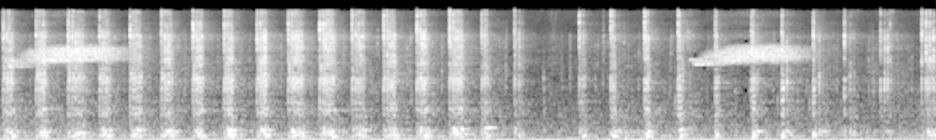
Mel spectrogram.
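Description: A spray bottle squirts in quick, repeated bursts.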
